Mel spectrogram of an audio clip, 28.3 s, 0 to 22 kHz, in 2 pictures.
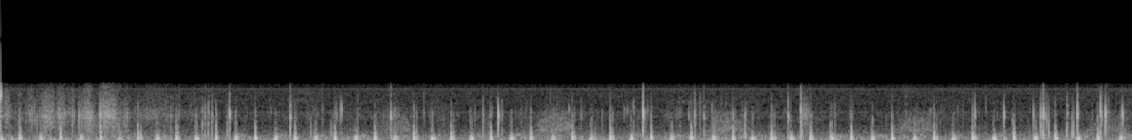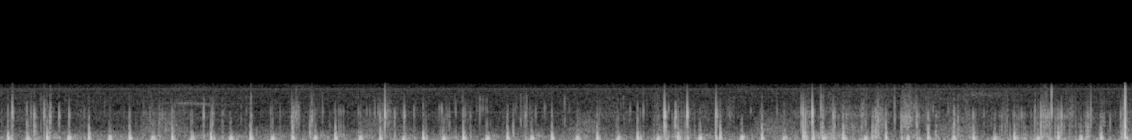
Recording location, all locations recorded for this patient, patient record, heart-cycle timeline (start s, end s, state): pulmonary valve (PV)
pulmonary valve (PV)+tricuspid valve (TV)+mitral valve (MV)
#Age: Child
#Sex: Female
#Height: 95.0 cm
#Weight: 15.4 kg
#Pregnancy status: False
#Murmur: Present
#Murmur locations: mitral valve (MV)+pulmonary valve (PV)
#Most audible location: mitral valve (MV)
#Systolic murmur timing: Early-systolic
#Systolic murmur shape: Plateau
#Systolic murmur grading: I/VI
#Systolic murmur pitch: Low
#Systolic murmur quality: Blowing
#Diastolic murmur timing: nan
#Diastolic murmur shape: nan
#Diastolic murmur grading: nan
#Diastolic murmur pitch: nan
#Diastolic murmur quality: nan
#Outcome: Normal
#Campaign: 2014 screening campaign
0.00	0.08	S1
0.08	0.22	systole
0.22	0.30	S2
0.30	0.48	diastole
0.48	0.58	S1
0.58	0.72	systole
0.72	0.82	S2
0.82	0.98	diastole
0.98	1.08	S1
1.08	1.22	systole
1.22	1.32	S2
1.32	1.46	diastole
1.46	1.58	S1
1.58	1.70	systole
1.70	1.78	S2
1.78	1.94	diastole
1.94	2.04	S1
2.04	2.18	systole
2.18	2.26	S2
2.26	2.42	diastole
2.42	2.52	S1
2.52	2.66	systole
2.66	2.76	S2
2.76	2.92	diastole
2.92	3.02	S1
3.02	3.16	systole
3.16	3.26	S2
3.26	3.42	diastole
3.42	3.52	S1
3.52	3.66	systole
3.66	3.74	S2
3.74	3.92	diastole
3.92	4.02	S1
4.02	4.16	systole
4.16	4.24	S2
4.24	4.42	diastole
4.42	4.52	S1
4.52	4.66	systole
4.66	4.74	S2
4.74	4.90	diastole
4.90	5.00	S1
5.00	5.14	systole
5.14	5.24	S2
5.24	5.38	diastole
5.38	5.48	S1
5.48	5.62	systole
5.62	5.72	S2
5.72	5.86	diastole
5.86	5.96	S1
5.96	6.10	systole
6.10	6.20	S2
6.20	6.36	diastole
6.36	6.46	S1
6.46	6.60	systole
6.60	6.70	S2
6.70	6.88	diastole
6.88	6.98	S1
6.98	7.12	systole
7.12	7.22	S2
7.22	7.36	diastole
7.36	7.48	S1
7.48	7.60	systole
7.60	7.70	S2
7.70	7.86	diastole
7.86	7.96	S1
7.96	8.10	systole
8.10	8.20	S2
8.20	8.36	diastole
8.36	8.48	S1
8.48	8.62	systole
8.62	8.70	S2
8.70	8.88	diastole
8.88	9.00	S1
9.00	9.14	systole
9.14	9.22	S2
9.22	9.38	diastole
9.38	9.48	S1
9.48	9.62	systole
9.62	9.72	S2
9.72	9.86	diastole
9.86	9.96	S1
9.96	10.10	systole
10.10	10.20	S2
10.20	10.36	diastole
10.36	10.48	S1
10.48	10.62	systole
10.62	10.70	S2
10.70	10.88	diastole
10.88	10.98	S1
10.98	11.12	systole
11.12	11.22	S2
11.22	11.40	diastole
11.40	11.52	S1
11.52	11.66	systole
11.66	11.74	S2
11.74	11.90	diastole
11.90	12.00	S1
12.00	12.14	systole
12.14	12.24	S2
12.24	12.40	diastole
12.40	12.50	S1
12.50	12.64	systole
12.64	12.72	S2
12.72	12.92	diastole
12.92	13.02	S1
13.02	13.16	systole
13.16	13.26	S2
13.26	13.44	diastole
13.44	13.54	S1
13.54	13.70	systole
13.70	13.80	S2
13.80	13.98	diastole
13.98	14.08	S1
14.08	14.22	systole
14.22	14.32	S2
14.32	14.48	diastole
14.48	14.58	S1
14.58	14.70	systole
14.70	14.80	S2
14.80	14.98	diastole
14.98	15.10	S1
15.10	15.24	systole
15.24	15.32	S2
15.32	15.50	diastole
15.50	15.60	S1
15.60	15.74	systole
15.74	15.84	S2
15.84	16.02	diastole
16.02	16.14	S1
16.14	16.28	systole
16.28	16.36	S2
16.36	16.52	diastole
16.52	16.62	S1
16.62	16.76	systole
16.76	16.86	S2
16.86	17.00	diastole
17.00	17.12	S1
17.12	17.26	systole
17.26	17.34	S2
17.34	17.52	diastole
17.52	17.64	S1
17.64	17.78	systole
17.78	17.88	S2
17.88	18.06	diastole
18.06	18.16	S1
18.16	18.32	systole
18.32	18.42	S2
18.42	18.62	diastole
18.62	18.74	S1
18.74	18.88	systole
18.88	18.98	S2
18.98	19.16	diastole
19.16	19.28	S1
19.28	19.42	systole
19.42	19.50	S2
19.50	19.66	diastole
19.66	19.78	S1
19.78	19.92	systole
19.92	20.02	S2
20.02	20.20	diastole
20.20	20.32	S1
20.32	20.46	systole
20.46	20.56	S2
20.56	20.76	diastole
20.76	20.88	S1
20.88	21.02	systole
21.02	21.12	S2
21.12	21.34	diastole
21.34	21.44	S1
21.44	21.58	systole
21.58	21.68	S2
21.68	21.84	diastole
21.84	21.96	S1
21.96	22.10	systole
22.10	22.18	S2
22.18	22.36	diastole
